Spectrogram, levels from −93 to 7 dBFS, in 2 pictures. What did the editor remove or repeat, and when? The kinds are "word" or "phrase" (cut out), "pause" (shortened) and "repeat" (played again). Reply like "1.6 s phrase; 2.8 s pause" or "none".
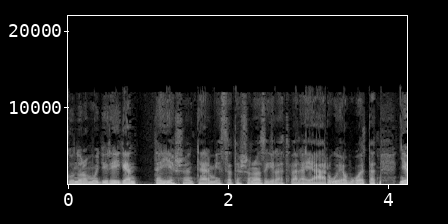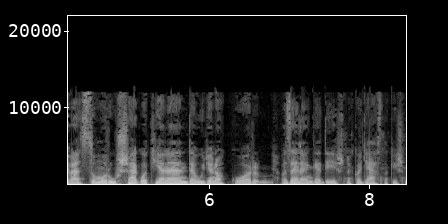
none

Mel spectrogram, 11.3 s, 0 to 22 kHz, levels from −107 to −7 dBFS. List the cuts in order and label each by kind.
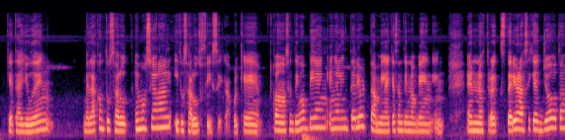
none

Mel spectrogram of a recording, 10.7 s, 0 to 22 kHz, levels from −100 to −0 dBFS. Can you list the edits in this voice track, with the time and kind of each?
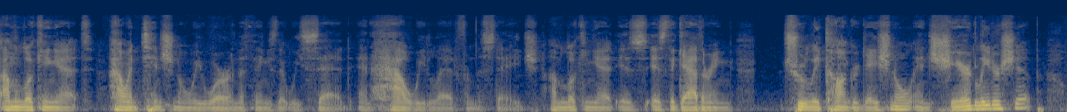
1.0 s pause; 5.4 s pause; 7.5 s pause

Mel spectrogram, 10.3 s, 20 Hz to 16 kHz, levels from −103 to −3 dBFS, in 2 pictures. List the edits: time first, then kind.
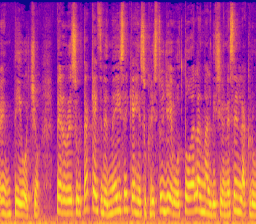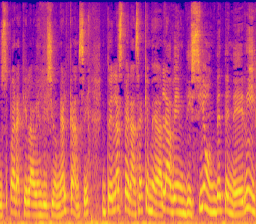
1.9 s word; 8.4 s phrase

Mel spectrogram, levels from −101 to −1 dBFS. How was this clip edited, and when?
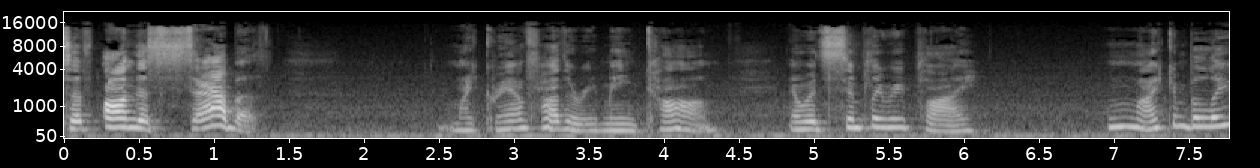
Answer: none

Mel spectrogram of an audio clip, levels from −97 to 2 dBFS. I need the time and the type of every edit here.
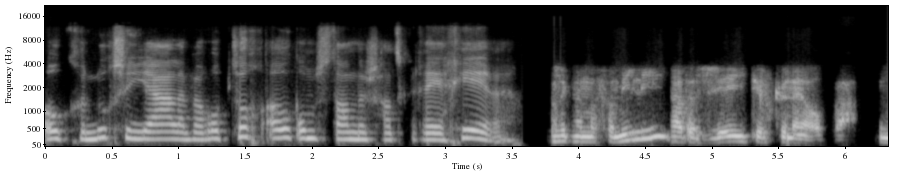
1.4 s word; 1.9 s word; 2.7 s word; 3.9 s word; 4.7 s word

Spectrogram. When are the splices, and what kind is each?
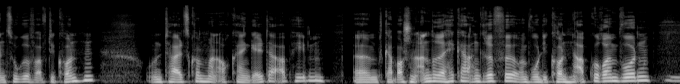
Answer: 3.4 s pause

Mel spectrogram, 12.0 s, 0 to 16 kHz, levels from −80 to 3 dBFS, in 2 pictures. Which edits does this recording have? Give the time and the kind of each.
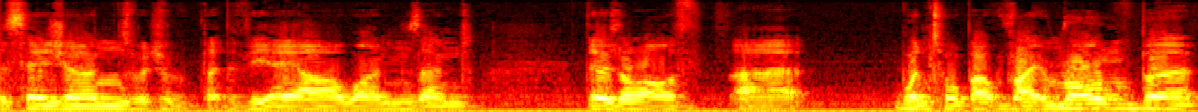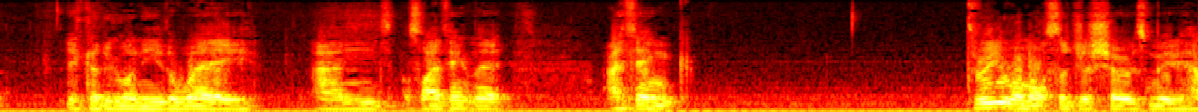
none

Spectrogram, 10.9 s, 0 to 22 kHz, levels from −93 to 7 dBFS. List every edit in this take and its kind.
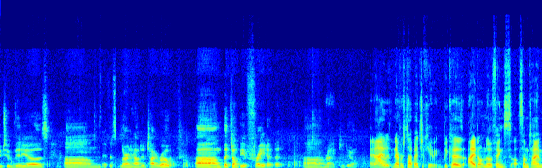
2.3 s word; 4.6 s word; 7.8 s word

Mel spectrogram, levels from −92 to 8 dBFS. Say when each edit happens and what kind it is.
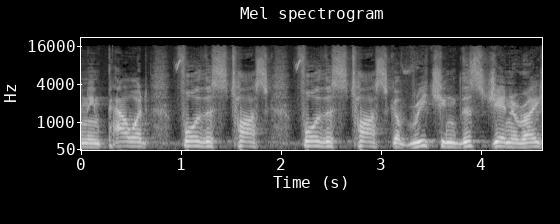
1.9 s repeat

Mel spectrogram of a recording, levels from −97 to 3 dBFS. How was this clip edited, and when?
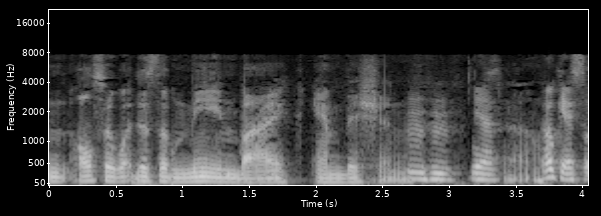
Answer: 0.9 s word; 1.9 s pause

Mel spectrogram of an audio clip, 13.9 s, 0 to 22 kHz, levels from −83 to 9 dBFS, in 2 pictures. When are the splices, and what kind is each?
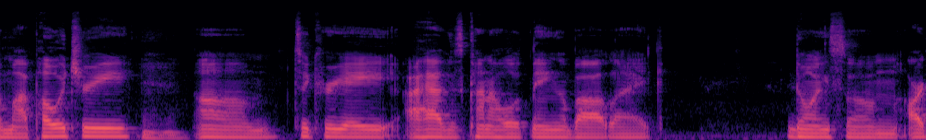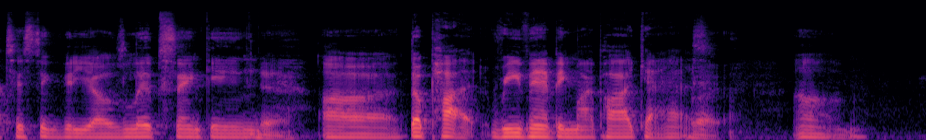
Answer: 6.8 s word

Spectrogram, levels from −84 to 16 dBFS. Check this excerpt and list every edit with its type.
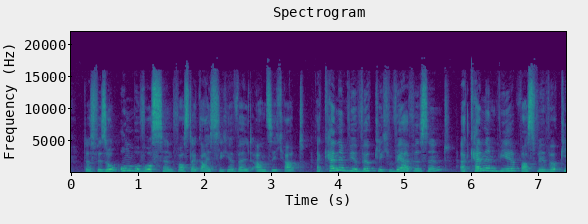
3.6 s pause; 5.8 s pause

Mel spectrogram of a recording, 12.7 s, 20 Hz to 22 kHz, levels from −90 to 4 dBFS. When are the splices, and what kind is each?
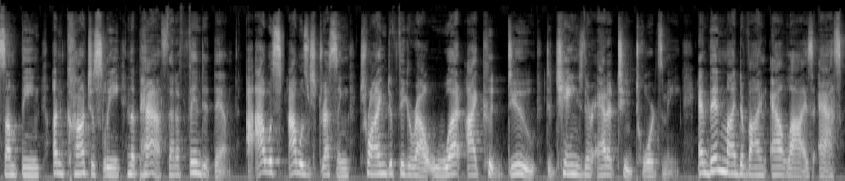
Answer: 1.9 s word; 4.6 s word

